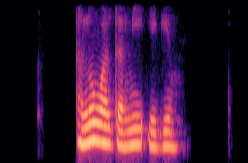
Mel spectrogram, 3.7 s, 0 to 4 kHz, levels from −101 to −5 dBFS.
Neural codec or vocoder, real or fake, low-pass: codec, 24 kHz, 0.9 kbps, WavTokenizer, medium speech release version 2; fake; 3.6 kHz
